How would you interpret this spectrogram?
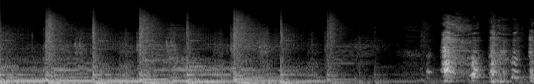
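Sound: coughing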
